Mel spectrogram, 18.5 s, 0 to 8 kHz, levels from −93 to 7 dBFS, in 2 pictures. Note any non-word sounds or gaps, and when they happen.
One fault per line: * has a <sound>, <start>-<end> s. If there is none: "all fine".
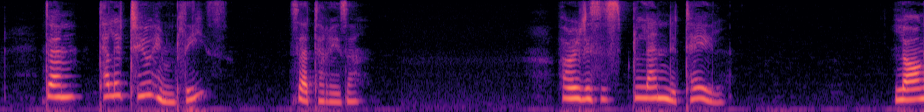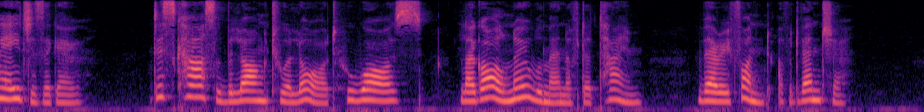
all fine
